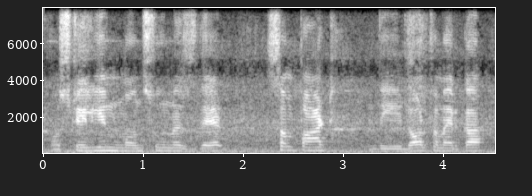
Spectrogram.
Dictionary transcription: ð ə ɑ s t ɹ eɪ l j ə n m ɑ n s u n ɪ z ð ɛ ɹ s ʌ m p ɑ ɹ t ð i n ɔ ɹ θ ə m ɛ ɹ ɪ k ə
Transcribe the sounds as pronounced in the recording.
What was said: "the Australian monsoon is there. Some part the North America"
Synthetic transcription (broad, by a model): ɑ s t ɹ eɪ l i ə n m ɑ n s u n ɪ z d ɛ ɹ s ʌ m p ɑ ɹ t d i n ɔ ɹ t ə m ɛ ɹ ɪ k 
